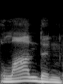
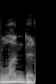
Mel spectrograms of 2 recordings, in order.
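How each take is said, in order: First: It is said the local Kentucky way. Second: It is said the usual, standard way. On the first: "They pronounce it London" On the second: "instead of London"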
